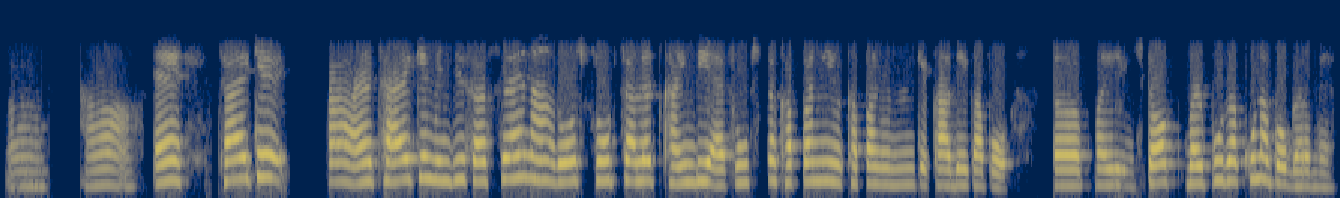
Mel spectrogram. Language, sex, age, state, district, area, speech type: Sindhi, female, 30-45, Gujarat, Kutch, urban, conversation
